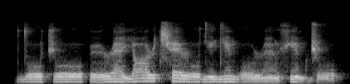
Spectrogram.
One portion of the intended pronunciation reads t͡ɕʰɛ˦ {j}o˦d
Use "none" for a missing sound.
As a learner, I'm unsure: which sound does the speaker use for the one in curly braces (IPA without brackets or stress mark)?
ɹ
